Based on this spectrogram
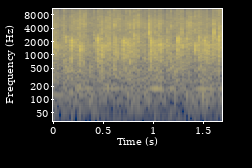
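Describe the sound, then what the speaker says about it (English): Audience clapping welcomes Dr. Edwin Mendoza to the stage at a community family event in El Monte, a short burst of dense, close applause with no voices over it. "a round of applause and welcome for Dr."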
